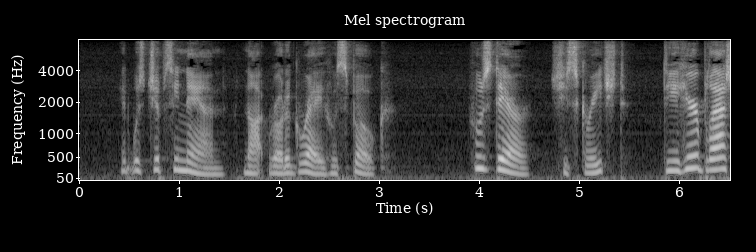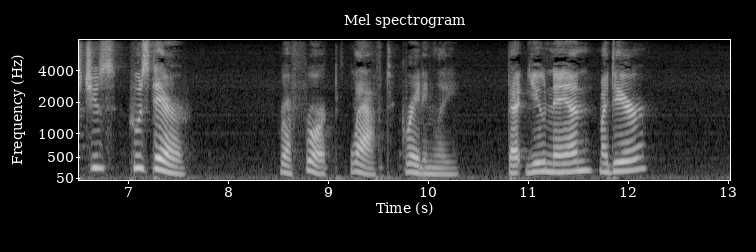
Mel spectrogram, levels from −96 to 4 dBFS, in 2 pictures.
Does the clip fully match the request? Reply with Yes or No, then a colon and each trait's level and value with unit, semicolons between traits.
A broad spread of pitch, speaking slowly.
Yes: wide, 6.6 semitones; slow, 130 wpm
